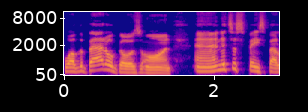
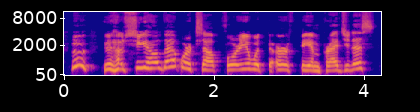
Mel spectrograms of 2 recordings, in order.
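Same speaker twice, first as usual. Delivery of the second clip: mocking quote; 9 semitones higher than usual. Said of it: "only to have Brian Michael Bendis".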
